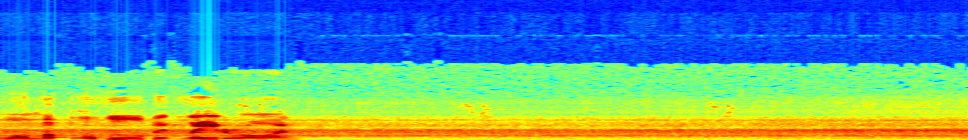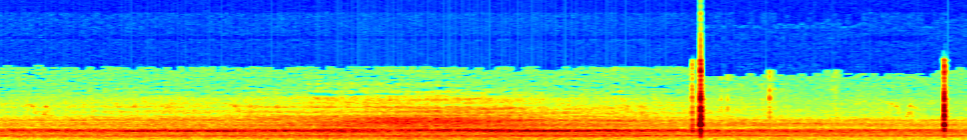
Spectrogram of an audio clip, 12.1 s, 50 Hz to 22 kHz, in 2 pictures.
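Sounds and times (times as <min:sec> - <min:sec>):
faint high whine: 0:00.0 - 0:12.0
vehicle and street noise: 0:00.0 - 0:12.0.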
